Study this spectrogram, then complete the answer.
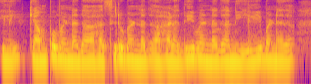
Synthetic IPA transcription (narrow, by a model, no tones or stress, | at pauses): ilikɐmpubɐɳːɐd̪ɐɦɐsiɾubɐɳːɐd̪ɐɦɐɭɐd̪iːbɐɳːɐd̪ɐniːliːbɐɳːɐd̪ɐ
